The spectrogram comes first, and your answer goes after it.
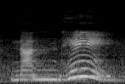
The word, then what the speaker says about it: नन्हे: न हाफ न, ह पे ए की मात्रा है, नन्हे. न हाफ न, ह पे ए की मात्रा है, नन्हे. सी, नन्हे pronunciation, because half na, how you have to pronounce? नन्हे नन्हे.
